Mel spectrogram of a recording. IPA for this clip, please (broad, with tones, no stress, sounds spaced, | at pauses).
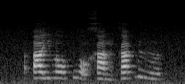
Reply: ʔ a˧ j l ɔ˨˦ k w ɔ̰˧˨ x a˧˩ n k a˦˥ k̚ l ɨ̤˨˩ ə̯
